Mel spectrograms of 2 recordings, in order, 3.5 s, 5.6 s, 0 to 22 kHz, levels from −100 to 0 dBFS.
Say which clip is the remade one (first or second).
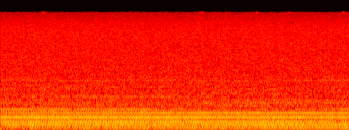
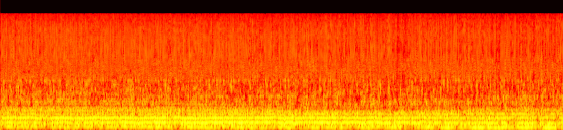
second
